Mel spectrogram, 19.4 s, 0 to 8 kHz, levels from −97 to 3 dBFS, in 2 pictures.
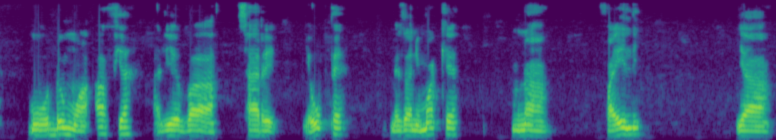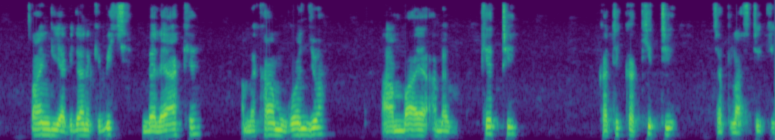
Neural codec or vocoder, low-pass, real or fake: vocoder, 44.1 kHz, 128 mel bands every 256 samples, BigVGAN v2; 7.2 kHz; fake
